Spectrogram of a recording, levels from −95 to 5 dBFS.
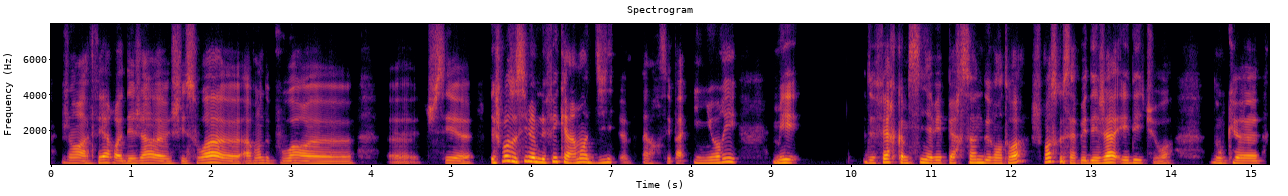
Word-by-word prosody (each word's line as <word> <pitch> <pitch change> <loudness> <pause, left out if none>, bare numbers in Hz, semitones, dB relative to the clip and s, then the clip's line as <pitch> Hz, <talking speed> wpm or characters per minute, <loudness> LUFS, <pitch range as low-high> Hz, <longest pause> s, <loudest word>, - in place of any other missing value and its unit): genre 160 -2 -4
à 140 -2 -1
faire, 170 +3 +1
heu, 145 - +3
déjà, 145 +1 0
heu, 135 - -6
chez 135 0 -8
soi, 170 +7 +4
heu, 140 -2 0
avant 145 +2 -4
de 155 - -8
pouvoir, 145 +1 -3
heu 130 -1 -2 0.5
heu, - - -11
tu - - -10
sais, 155 -2 -3
heu, - - -3 0.3
et - - +5
je - - -2
pense 275 0 +5
aussi, 240 +2 +3
même 235 -3 +7
le 195 - +5
fait 235 +5 +1
carrément 205 -1 +3
d'i 190 +3 -4
heu, - - -14
alors - - -12
c'est - - -13
pas - - -5
ignorer 175 +7 -1 0.4
mais 180 -1 0 0.8
de 160 -6 -4
faire 200 +6 +2
comme 175 -3 +2
s'il 190 +2 -1
n'y - - +2
avait 160 0 0
personne 180 +2 -1
devant 155 -2 -2
toi, 190 - +2
je - - -18
pense 230 +3 +2
que 240 - -2
ça 160 -10 -3
peut 155 +1 -4
déjà 160 +5 +5
aider, 160 0 -2
tu 145 - -11
vois. 65 +2 -8 0.5
Donc 150 -2 -7
heu 145 -2 +1
160 Hz, 205 wpm, -23 LUFS, 145-185 Hz, 0.8 s, même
